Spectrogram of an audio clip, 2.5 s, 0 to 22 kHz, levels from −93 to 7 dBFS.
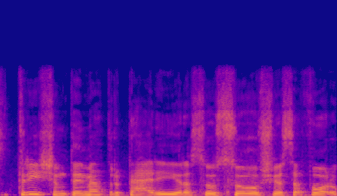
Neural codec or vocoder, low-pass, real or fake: vocoder, 48 kHz, 128 mel bands, Vocos; 14.4 kHz; fake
